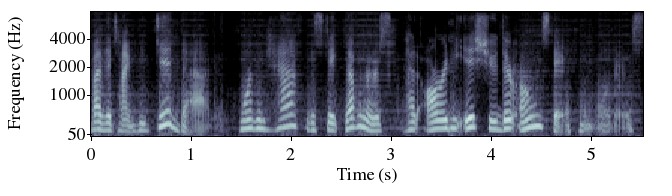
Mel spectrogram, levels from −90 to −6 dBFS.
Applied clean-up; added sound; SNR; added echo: neural separator model SepFormer DNS4.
